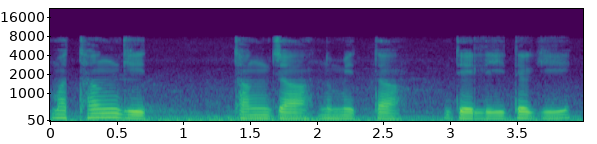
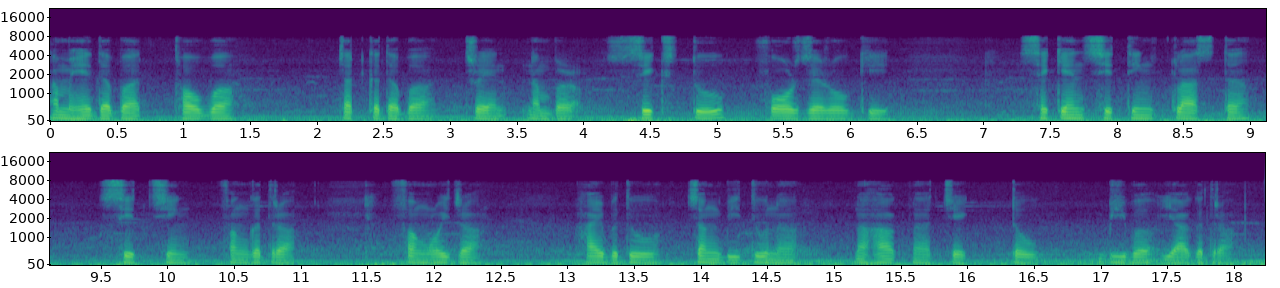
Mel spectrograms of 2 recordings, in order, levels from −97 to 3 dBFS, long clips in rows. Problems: constant background noise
